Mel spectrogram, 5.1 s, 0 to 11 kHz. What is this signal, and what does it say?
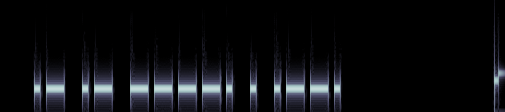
Morse code, heard as a keyed tone, about 20 wpm, 700 Hz. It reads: AA9EP
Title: USA Call Signs - 5 Characters - 2x Character Spacing - 20wpm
